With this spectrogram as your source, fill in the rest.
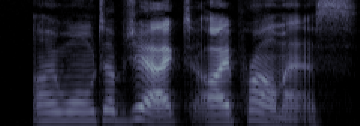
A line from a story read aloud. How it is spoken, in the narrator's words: he says dryly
